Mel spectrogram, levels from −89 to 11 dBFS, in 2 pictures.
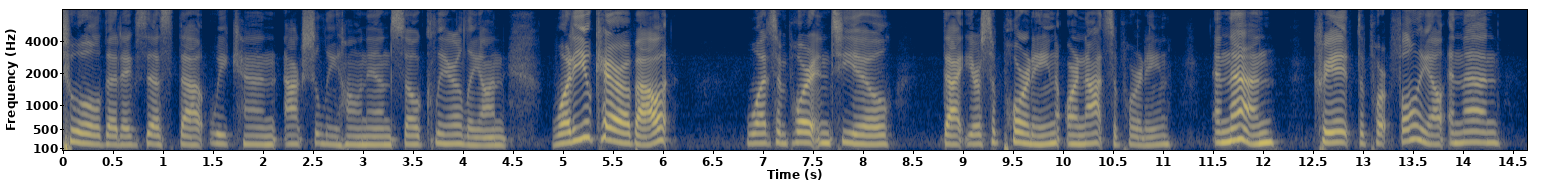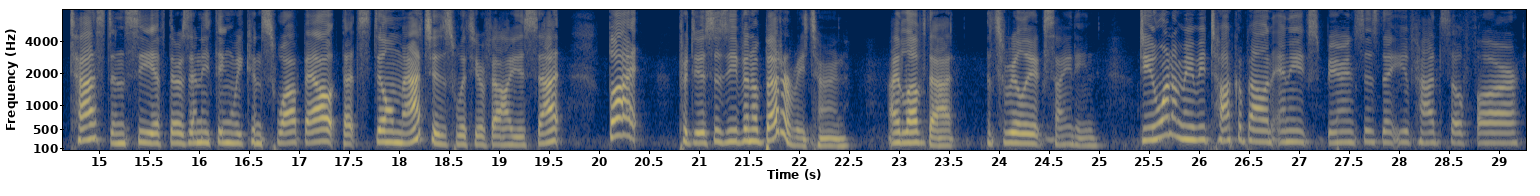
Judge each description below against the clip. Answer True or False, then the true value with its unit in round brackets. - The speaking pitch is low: False (210 Hz)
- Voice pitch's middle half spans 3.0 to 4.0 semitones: True (3.5 semitones)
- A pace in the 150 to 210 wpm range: True (160 wpm)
